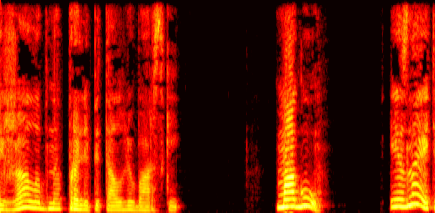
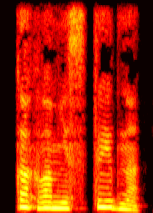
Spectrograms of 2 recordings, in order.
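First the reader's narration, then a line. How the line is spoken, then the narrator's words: Sighed again. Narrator (Russian): снова вздохнул Любарский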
